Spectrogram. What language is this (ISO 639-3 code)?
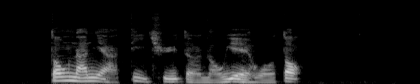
zho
